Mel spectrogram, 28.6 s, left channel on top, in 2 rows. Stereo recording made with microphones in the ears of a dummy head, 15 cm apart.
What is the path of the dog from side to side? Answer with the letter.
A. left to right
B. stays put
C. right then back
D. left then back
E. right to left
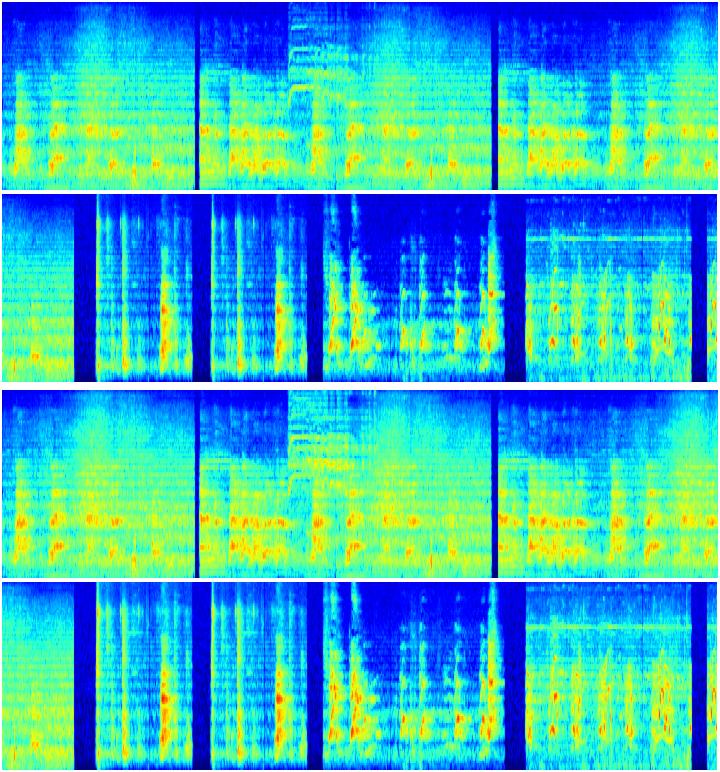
B.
